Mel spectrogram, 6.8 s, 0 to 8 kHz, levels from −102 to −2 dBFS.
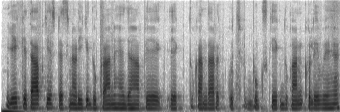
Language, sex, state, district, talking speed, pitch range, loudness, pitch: Hindi, male, Bihar, West Champaran, 175 wpm, 105-115 Hz, -21 LUFS, 110 Hz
